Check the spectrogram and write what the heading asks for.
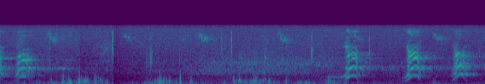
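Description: Dog barking: a bark or two right at the start, then after a pause three more short barks in quick succession near the end.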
